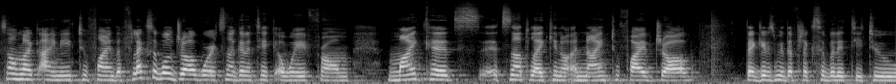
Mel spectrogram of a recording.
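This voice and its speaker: A woman with an Arabic accent and a medium pitch speaks at a fairly quick pace with fairly even intonation over noticeable background noise. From Jerusalem, Middle East. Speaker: life insurance agent. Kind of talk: podcast interview.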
